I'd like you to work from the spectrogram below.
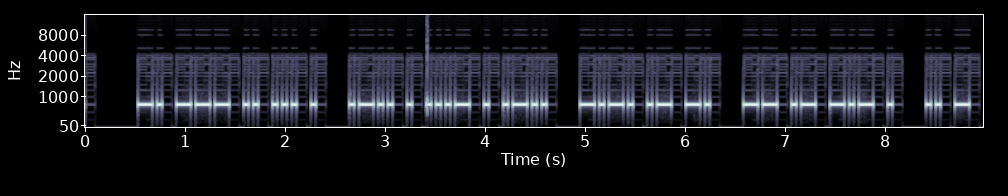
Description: Morse code, heard as a keyed tone, about 25 wpm, 750 Hz. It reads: NOISE LEVEL CAN MAKE IT
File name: Archive / 25 WPM / 25WPM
